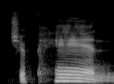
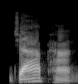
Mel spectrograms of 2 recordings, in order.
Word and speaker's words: Japan: Japan. Ok, chỗ này mình đọc là e bẹt ha, anh biết ha. Và trọng âm dư vào âm pen. Japan, đọc mạnh âm pen ấy. Japan, không đọc là Japan nhé, không. Đó là Japan.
